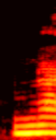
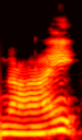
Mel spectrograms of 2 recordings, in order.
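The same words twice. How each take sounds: First: The pitch falls. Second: The pitch does not fall. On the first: The speaker calls it right. "ngày 내려가야 돼요" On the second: The speaker calls it wrong. "ngày 아니고"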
